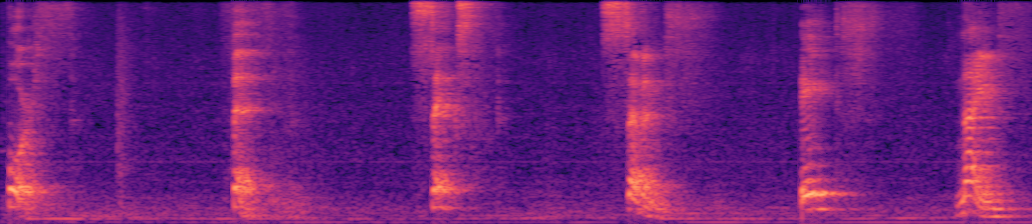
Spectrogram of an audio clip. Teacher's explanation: when i make the sound my tongue comes between my teeth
